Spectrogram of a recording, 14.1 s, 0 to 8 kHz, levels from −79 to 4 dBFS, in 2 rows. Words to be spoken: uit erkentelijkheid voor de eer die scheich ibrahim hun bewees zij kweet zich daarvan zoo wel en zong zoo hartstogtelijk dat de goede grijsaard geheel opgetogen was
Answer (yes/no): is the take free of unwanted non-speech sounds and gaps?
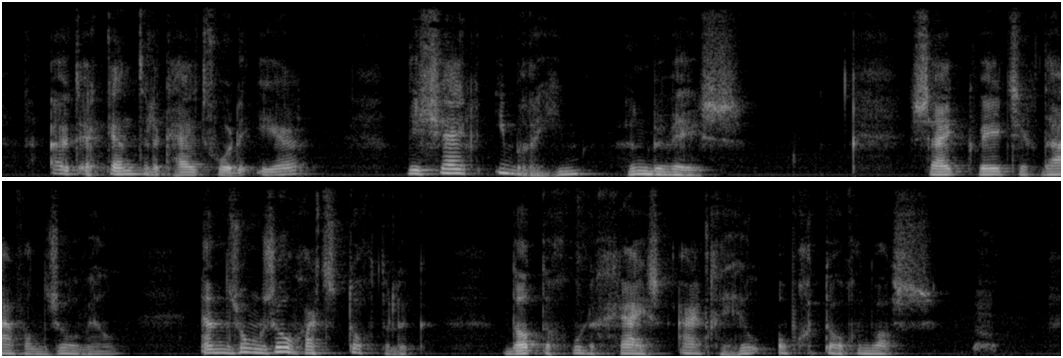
no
